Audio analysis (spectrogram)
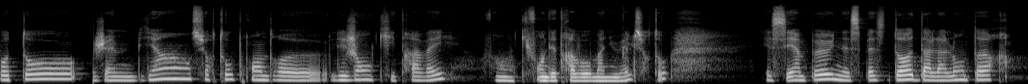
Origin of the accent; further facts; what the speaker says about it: Madagascar; now in France; J'ai grandi dans la brousse à Madagascar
